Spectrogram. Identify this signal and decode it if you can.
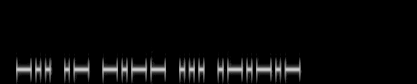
Morse code, heard as a keyed tone, about 25 wpm, 700 Hz. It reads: DAYS.
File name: practice / 25wpm / Sentences with 4-Word Phrases - 25wpm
